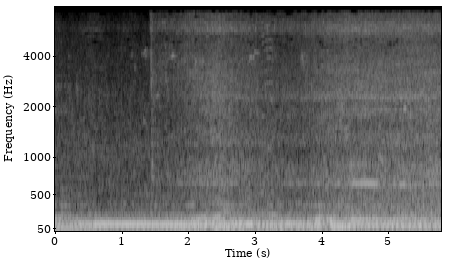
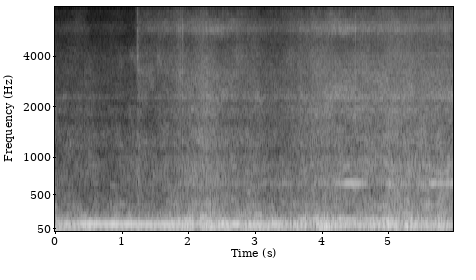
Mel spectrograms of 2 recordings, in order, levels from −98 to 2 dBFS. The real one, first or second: first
